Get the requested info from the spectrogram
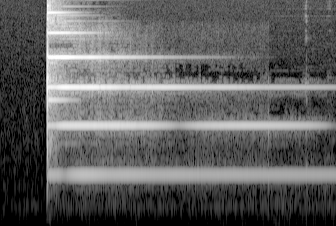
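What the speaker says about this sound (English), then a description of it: "Already calm with the little data gong" A small data gong sounds a single bright ding that rings on with a long, slowly fading tone, clear and alone.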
